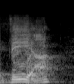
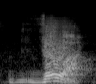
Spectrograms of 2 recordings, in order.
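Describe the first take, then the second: First: It is pronounced the Spanish way. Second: It is pronounced the American way. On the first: "you say Villa in Espanol" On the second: "the way Americans pronounce it"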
